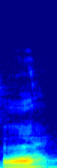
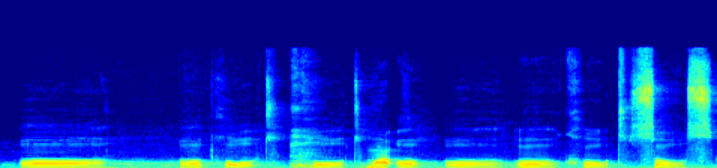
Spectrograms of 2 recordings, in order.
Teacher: So the in American it's ah, but in British, oh, port, more oh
